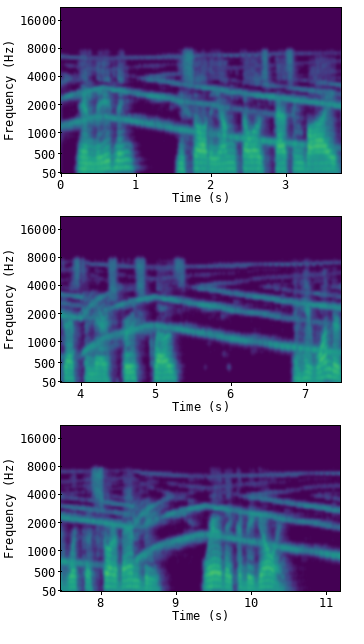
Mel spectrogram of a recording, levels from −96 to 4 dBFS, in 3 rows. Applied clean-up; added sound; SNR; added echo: classical method log-MMSE.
